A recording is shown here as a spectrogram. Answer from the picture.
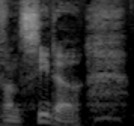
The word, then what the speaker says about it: Sydow: And it is, in fact, Von Sydow. But he said that it was confusing even for Swedes because it is, in fact, a German name, right.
